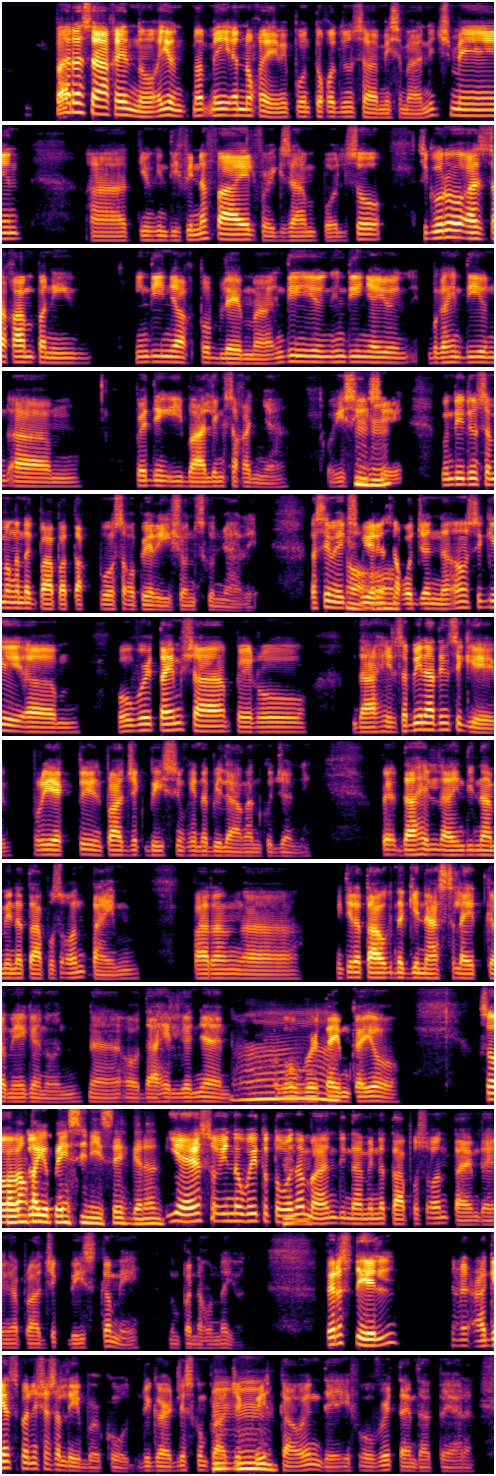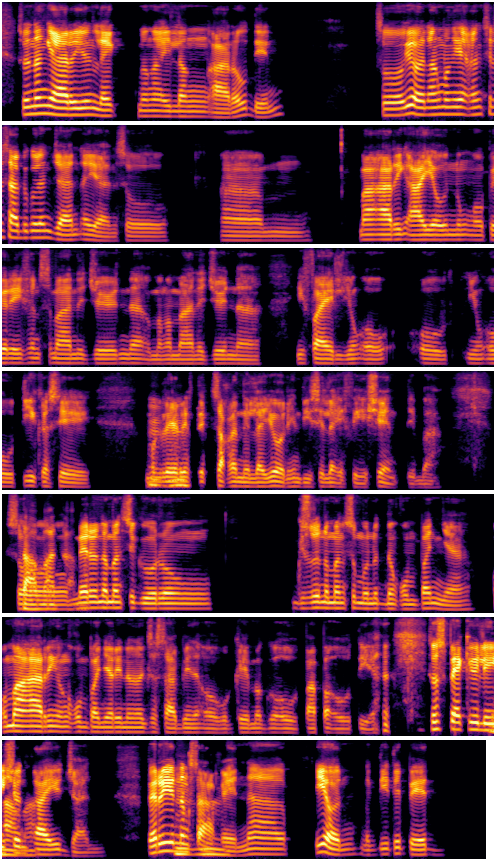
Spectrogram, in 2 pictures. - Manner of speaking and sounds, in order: drawn out: "Ah"; tongue click; laughing while speaking: "ha"
- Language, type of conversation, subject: Filipino, unstructured, Ano ang palagay mo sa overtime na hindi binabayaran nang tama?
